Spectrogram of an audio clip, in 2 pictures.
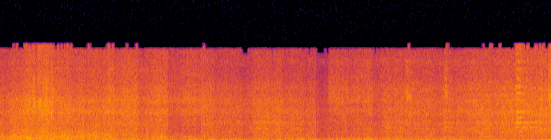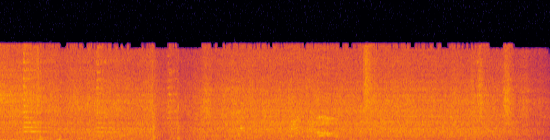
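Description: Running noise of a Ferrovie della Calabria narrow-gauge train heard from on board: a steady rumble of wheels on rail that eases off after about ten seconds as the train comes into a station.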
